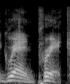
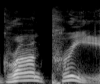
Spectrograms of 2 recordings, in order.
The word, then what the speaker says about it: Grand Prix: in the grand prickers You're a grand prick I think it's pronounced Grand Prix You're a grand prick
